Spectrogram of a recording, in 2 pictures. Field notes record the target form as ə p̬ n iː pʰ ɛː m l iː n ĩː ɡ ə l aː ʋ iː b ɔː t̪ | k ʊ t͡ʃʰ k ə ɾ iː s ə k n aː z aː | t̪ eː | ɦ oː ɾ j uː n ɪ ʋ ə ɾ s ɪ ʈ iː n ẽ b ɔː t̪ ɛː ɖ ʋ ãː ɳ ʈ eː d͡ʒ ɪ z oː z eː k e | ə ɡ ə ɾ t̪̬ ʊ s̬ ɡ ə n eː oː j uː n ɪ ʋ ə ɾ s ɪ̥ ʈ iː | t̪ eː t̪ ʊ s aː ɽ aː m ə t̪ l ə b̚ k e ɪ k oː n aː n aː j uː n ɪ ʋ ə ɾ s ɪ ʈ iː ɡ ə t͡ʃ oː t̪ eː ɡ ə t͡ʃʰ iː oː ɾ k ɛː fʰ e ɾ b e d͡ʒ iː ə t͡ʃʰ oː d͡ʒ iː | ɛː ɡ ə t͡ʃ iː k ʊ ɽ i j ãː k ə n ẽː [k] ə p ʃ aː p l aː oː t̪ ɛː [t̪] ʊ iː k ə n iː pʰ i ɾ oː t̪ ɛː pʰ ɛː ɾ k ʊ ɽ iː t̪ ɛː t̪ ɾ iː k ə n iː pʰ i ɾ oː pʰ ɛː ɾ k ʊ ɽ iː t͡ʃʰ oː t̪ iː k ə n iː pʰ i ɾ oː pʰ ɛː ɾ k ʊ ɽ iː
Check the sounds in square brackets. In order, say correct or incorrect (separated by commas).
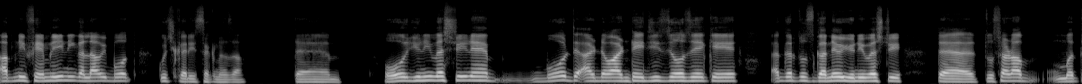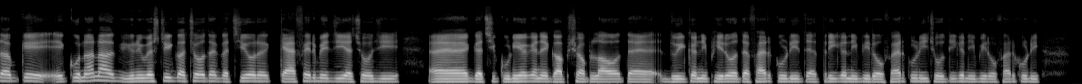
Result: incorrect, incorrect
